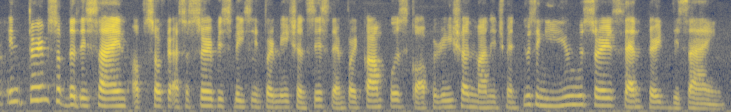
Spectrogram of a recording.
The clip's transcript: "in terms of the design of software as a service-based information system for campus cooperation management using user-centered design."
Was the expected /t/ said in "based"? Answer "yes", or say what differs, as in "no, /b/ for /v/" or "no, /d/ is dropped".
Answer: no, /t/ is dropped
